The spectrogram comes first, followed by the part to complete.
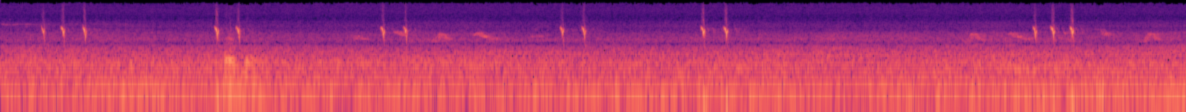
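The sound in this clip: A bird calls outdoors, giving about six quick clusters of two or three sharp, high, piercing notes, spaced irregularly over a steady background hiss.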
